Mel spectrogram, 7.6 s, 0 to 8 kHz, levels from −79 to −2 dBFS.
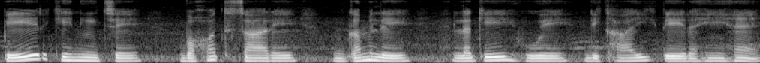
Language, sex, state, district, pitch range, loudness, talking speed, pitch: Hindi, male, Bihar, Patna, 120-135 Hz, -13 LUFS, 95 wpm, 125 Hz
